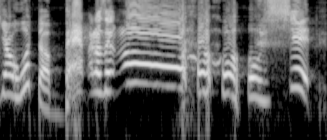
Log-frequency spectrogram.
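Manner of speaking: high, laughing shock; laughing disbelief. Retold or imitated. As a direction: crack up in disbelief at the screen.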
